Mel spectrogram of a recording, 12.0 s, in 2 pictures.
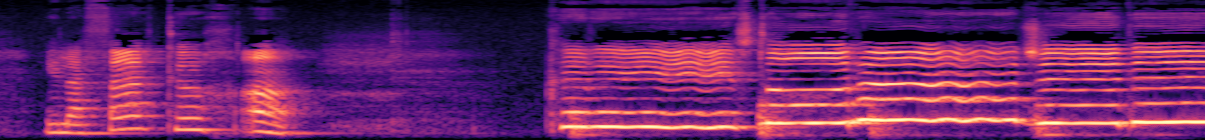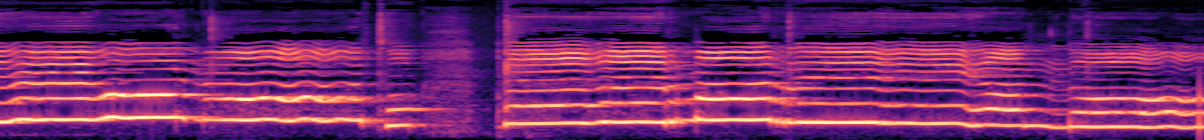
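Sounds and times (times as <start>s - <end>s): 
tenor singing a carol: 2.8s - 12.0s.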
